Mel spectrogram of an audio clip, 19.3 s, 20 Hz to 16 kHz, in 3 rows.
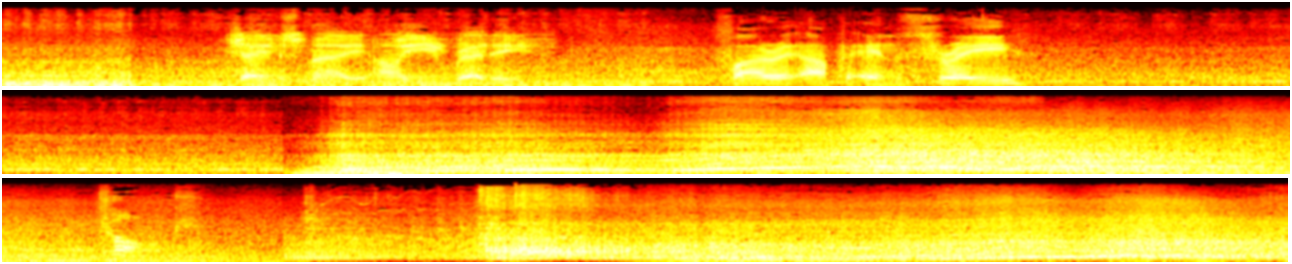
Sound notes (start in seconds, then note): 7.8 engine revs; 12.0 engine stops; 15.2 restarts engine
